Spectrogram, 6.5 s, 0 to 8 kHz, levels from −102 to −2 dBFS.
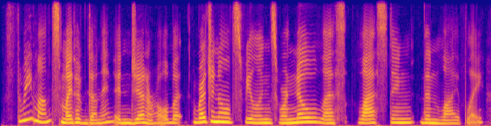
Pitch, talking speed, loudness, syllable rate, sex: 245 Hz, 155 wpm, -15 LUFS, 4.3 syllables/s, female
